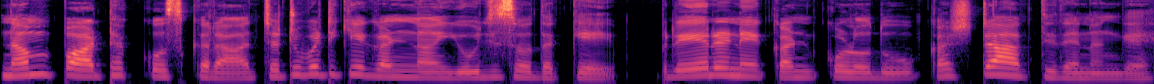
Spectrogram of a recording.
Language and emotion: Kannada, sad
